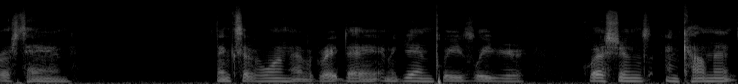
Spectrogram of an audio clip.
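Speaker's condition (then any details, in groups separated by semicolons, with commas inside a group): Cerebral palsy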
